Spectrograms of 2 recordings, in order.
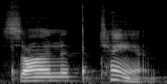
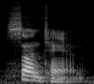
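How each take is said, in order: First: "Suntan" slowly split as sun, tan; syllable by syllable. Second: Said in the usual way. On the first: Shown as a demonstration. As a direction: break "Suntan" into two separate beats. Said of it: "tells you how many syllables". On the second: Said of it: "It's all one word".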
